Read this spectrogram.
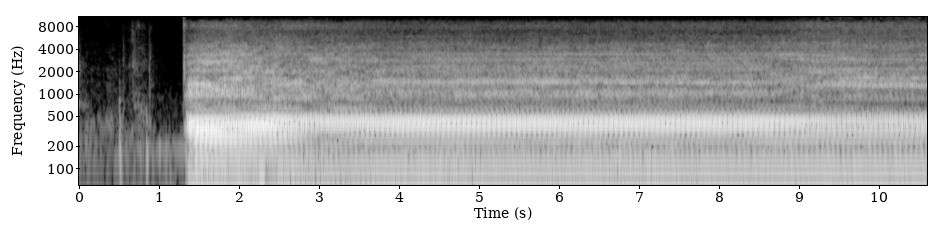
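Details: DIY 12V compressor on an old ~40-litre tank from recycled parts, running off a homemade battery power wall at about 12.4 V (~half kWh): kicks on and settles into steady even chug about four times a second, no knocks or strain; normal running.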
